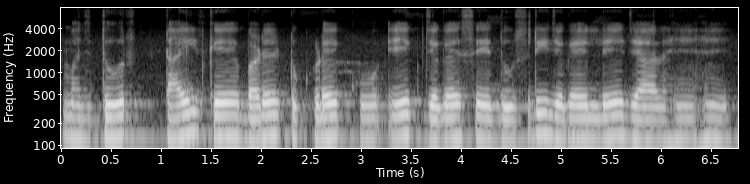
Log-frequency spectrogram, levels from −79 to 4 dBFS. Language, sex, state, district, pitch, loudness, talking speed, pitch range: Hindi, male, Uttar Pradesh, Lucknow, 120 Hz, -16 LUFS, 135 wpm, 115-125 Hz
